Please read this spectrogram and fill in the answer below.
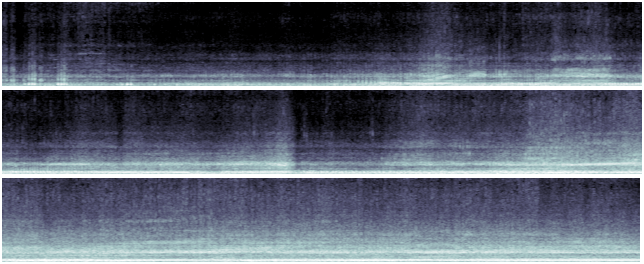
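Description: Motorcycle engines of a riding group running and pulling away, with road and wind noise. In the second half the engine note rises and holds as the bikes accelerate along the road.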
